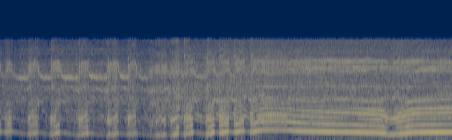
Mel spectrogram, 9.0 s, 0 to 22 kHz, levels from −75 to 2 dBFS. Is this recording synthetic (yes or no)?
no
